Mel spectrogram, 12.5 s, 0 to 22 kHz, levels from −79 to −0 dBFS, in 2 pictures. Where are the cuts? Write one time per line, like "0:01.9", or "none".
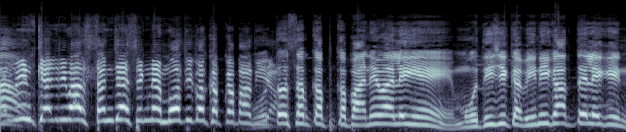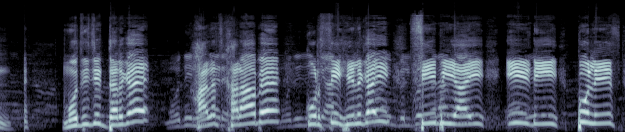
0:06.6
